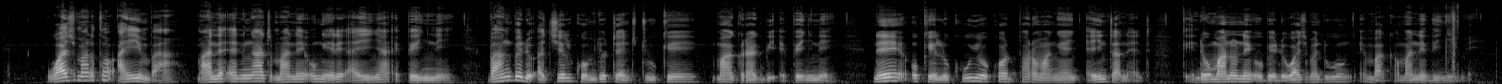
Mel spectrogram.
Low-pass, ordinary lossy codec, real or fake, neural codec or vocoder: none; none; real; none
